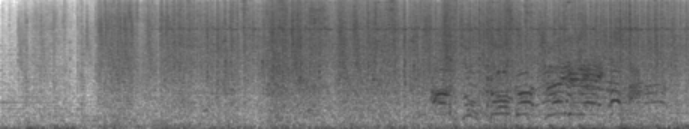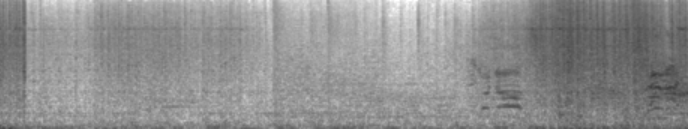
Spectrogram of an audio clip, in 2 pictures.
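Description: Guns fire and explosions rumble in a noisy battle.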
